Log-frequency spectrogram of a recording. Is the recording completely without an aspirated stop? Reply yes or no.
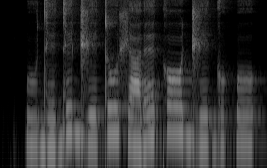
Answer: yes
